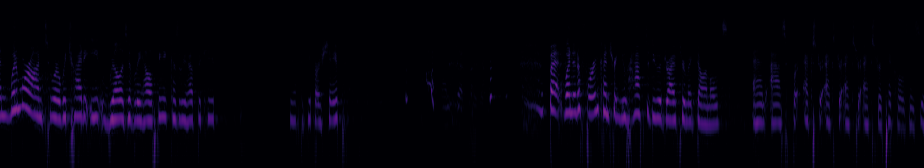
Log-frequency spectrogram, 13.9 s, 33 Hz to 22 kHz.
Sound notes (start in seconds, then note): 6.2 laughs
